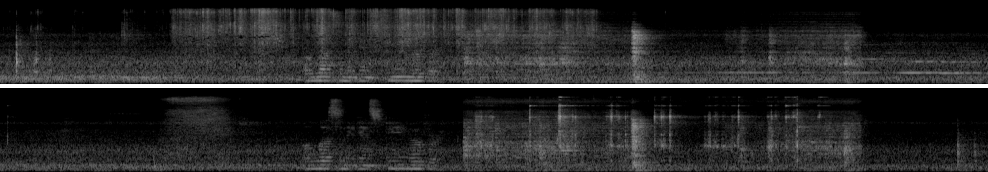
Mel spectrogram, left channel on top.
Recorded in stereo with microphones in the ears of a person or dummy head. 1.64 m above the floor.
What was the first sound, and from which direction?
A woman speaking, 60° right (ahead or behind).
